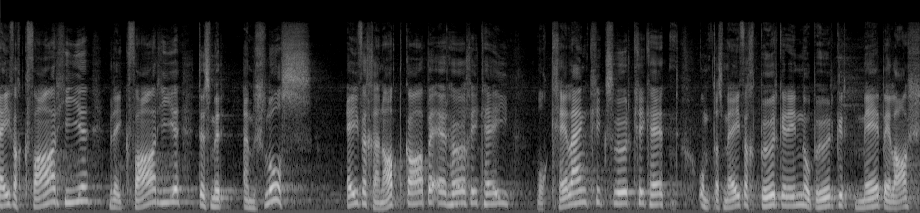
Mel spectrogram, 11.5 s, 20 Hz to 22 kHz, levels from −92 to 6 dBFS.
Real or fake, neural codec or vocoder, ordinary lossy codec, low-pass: real; none; none; 14.4 kHz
